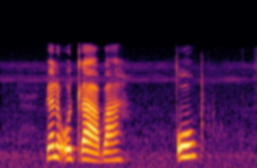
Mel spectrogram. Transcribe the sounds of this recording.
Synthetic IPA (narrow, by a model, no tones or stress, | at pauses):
bjalɛʔʊt͡ɬʼaba | ʊ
